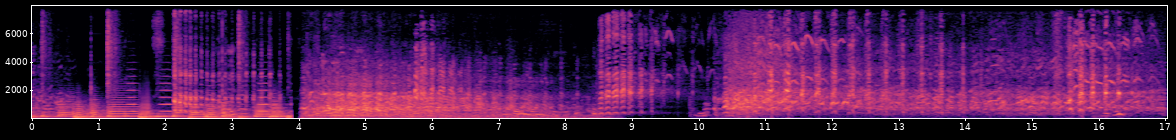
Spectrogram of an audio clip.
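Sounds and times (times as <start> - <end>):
high-pitched giggling: 2.2 - 4.0, 15.6 - 17.0.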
